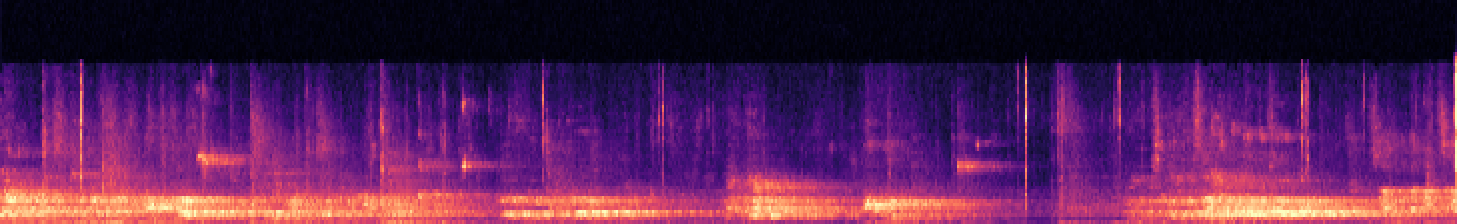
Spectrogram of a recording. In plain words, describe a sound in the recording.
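A ball thumps off players' feet.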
